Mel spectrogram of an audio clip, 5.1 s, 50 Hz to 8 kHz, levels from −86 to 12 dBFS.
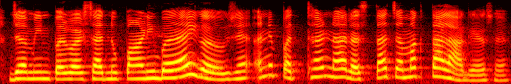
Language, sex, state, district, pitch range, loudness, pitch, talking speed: Gujarati, female, Gujarat, Valsad, 225-290 Hz, -15 LUFS, 245 Hz, 150 wpm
